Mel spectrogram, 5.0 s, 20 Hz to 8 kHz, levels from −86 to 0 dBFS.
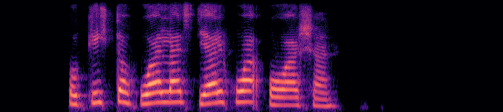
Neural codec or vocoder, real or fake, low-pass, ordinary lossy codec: codec, 16 kHz, 4 kbps, FunCodec, trained on Chinese and English, 50 frames a second; fake; 7.2 kHz; Opus, 16 kbps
